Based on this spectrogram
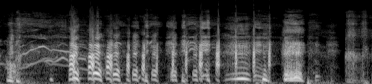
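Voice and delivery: high, loud laughing fit; real laugh at own joke; long laugh. Real, not acted. Host laughs at his own jab at Chicago, long laugh.

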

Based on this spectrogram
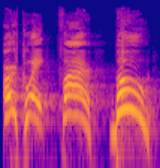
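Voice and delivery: very loud, high bellow; explosive, thunderous exclamations; booming shout. Acted. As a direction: shout each word like a blast. Booms disasters against the whisper.

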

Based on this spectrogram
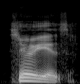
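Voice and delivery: ordinary talk, nothing marked

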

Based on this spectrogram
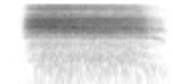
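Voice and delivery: long soft "shh"; quiet drawn-out shushing. A narrator's reading. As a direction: hush a child at bedtime. Mother hushes child at bedtime.

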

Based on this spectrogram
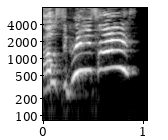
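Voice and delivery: very high surprised squeal; mock realization. Recapping the show, high mock realization. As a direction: pitch it way up as it dawns on him. Contestant realizes tires' color.

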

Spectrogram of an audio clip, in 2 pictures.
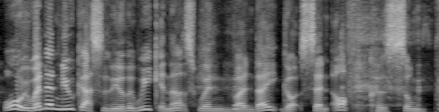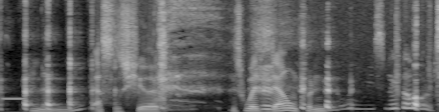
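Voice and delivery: put-on quick, high Geordie accent. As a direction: rattle it off in broad Geordie. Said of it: "hear your take on a Geordie accent".

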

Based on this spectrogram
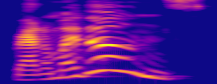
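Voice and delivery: high, loud spooky parrot. A narrator's reading. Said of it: "wonderful imitation of a spooky voice".

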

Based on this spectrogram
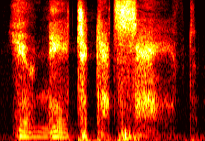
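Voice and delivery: slow, low whisper; hushed, drawn-out whispered urging; whispered plea. Retold or imitated. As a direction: whisper it slowly and gravely. Retold plea, dropped to whisper.

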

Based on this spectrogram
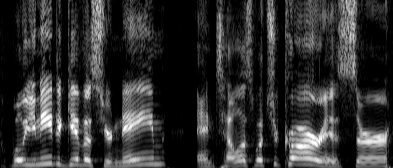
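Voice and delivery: hammed-up impatient clerk snapping back; mock rude clerk. Imitating rude receptionist.

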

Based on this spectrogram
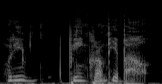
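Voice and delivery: mock partner gently chiding; Nicole teasing. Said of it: "And Nicole's like".

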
